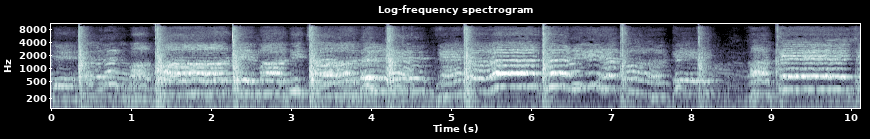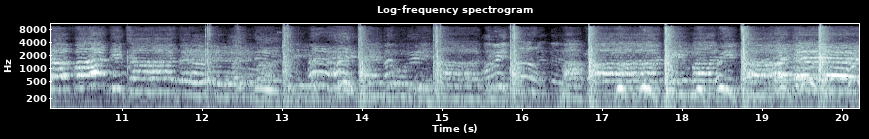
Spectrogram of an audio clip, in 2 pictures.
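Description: Men chanting a noha, a Shia lament, in unison, with sharp strikes in a steady beat about once every 0.8 seconds, as is usual for matam, the rhythmic chest-beating that keeps time with the chant.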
